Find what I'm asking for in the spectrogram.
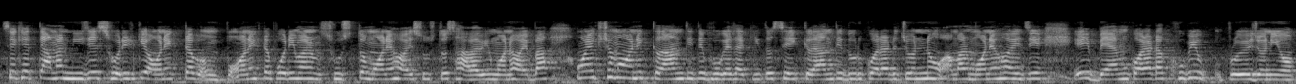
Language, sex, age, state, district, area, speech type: Bengali, female, 18-30, West Bengal, Nadia, rural, spontaneous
